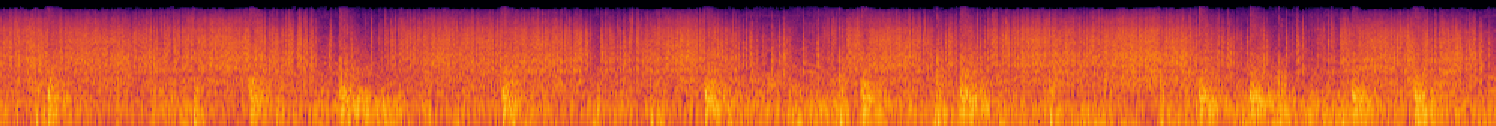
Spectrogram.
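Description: Aerial fireworks display: a dense, steady crackle of bursting stars, with dull booms of shells going off every second or so.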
